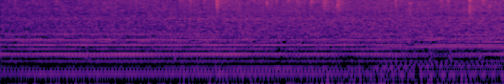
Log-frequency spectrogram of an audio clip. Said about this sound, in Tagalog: Iba ang hangin. Mas malamig. Nagumpisang pumatak ang ulan.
